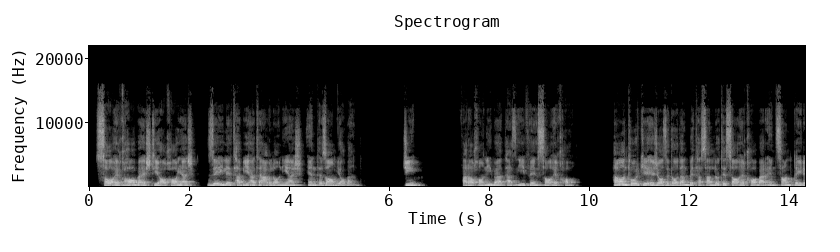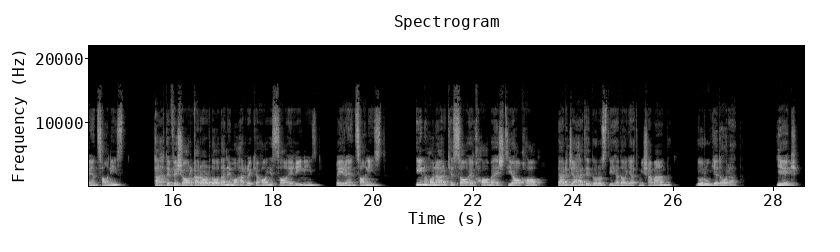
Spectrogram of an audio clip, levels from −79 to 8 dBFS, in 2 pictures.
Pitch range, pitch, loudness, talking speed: 165-200 Hz, 175 Hz, -18 LUFS, 105 wpm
